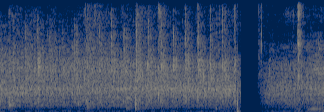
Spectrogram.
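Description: Steady outdoor background noise with a few faint ticks. Near the end, a sharp click and a split second of dead silence where the recording is spliced.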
